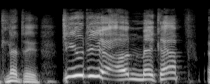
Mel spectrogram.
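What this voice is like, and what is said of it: Put-on accent. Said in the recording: “let me do it with my accent.”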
